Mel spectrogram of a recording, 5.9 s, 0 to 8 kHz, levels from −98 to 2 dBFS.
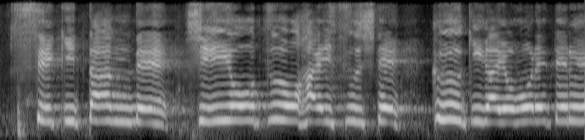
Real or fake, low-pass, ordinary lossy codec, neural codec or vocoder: fake; 7.2 kHz; none; codec, 24 kHz, 3.1 kbps, DualCodec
